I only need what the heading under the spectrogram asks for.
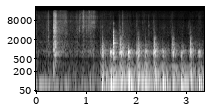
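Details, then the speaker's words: Repeated dull clunks, about three a second, as front wheels are rocked by hand under the vehicle; owner suspects loose idler arm, possibly loose outer tie rod, suspension not greased in ages. "And I jiggled the front wheels, and I noticed that I've got a loose idler arm."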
